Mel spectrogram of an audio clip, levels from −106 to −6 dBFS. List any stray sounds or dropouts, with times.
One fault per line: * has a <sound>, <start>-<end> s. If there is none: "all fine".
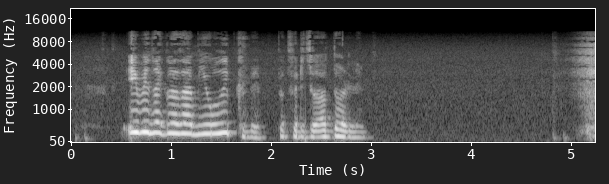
all fine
